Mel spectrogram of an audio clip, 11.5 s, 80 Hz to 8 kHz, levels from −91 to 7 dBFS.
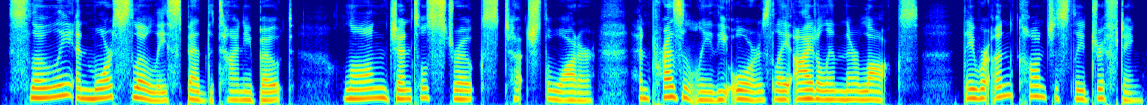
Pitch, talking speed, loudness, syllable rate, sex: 200 Hz, 135 wpm, -20 LUFS, 4.3 syllables/s, female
